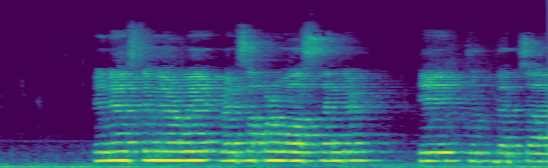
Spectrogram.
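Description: A man chants a prayer in a sung voice through a microphone.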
